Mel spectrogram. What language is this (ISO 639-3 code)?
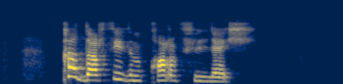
kab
